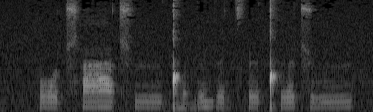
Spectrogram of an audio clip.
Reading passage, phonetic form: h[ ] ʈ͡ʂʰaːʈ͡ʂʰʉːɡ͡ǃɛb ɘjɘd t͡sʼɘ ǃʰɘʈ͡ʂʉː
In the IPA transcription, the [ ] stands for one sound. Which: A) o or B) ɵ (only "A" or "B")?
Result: A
